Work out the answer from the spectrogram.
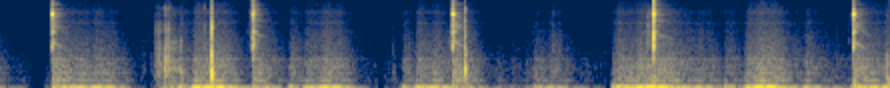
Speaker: it goes click click click snap and then click click click so that the additional clicks after the snap are it advancing the plunger just a little bit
